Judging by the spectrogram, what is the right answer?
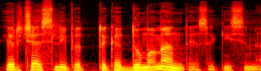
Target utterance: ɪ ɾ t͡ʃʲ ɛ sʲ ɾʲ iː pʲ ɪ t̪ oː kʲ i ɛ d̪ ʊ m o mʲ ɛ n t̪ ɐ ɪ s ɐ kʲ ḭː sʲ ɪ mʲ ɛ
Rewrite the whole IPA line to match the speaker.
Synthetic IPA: ɪ ɾ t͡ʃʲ ɛ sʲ lʲ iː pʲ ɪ t̪ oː kʲ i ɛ d̪ ʊ m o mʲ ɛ n t̪ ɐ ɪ s ɐ kʲ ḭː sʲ ɪ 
